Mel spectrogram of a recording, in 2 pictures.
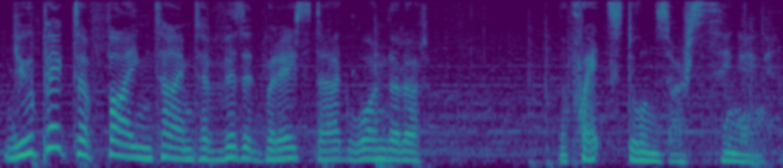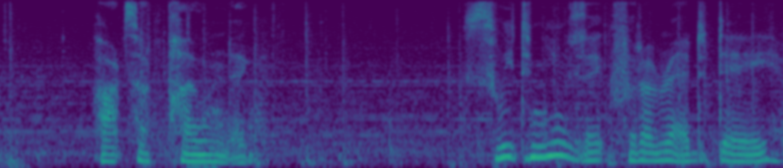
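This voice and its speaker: A woman playing a tough, sardonic village warrior in a video game, with a wry, blunt, deliberate way of talking. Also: low-pitched, animated, faint music behind. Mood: grim relish. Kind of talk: dramatic video game dialogue.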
